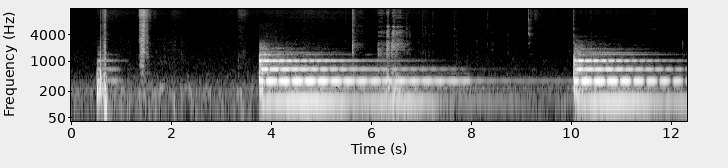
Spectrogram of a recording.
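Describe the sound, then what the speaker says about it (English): A meditation bell struck at the start of a livestreamed meditation gathering, each loud resonant strike ringing out and slowly fading, with a quieter knock before the first and a fresh strike at the end. "Now please enjoy 3 sounds of the bell as you prepare for meditation."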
